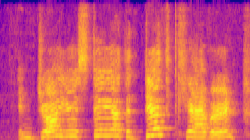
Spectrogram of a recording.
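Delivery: odd, very high, weird cutesy character voice. Recalling a remembered character line, said in a weird cutesy character voice. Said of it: "it's supposed to have like this weird cutesy voice".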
